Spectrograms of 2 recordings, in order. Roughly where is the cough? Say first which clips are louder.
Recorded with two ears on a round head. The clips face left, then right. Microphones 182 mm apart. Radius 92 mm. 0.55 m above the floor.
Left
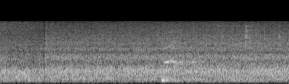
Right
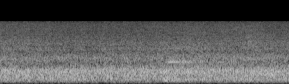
Left 1 dB; left.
